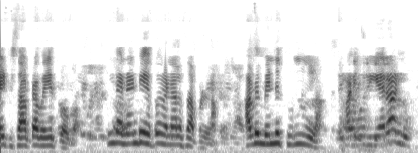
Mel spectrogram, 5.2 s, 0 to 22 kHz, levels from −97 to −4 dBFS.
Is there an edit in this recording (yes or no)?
yes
